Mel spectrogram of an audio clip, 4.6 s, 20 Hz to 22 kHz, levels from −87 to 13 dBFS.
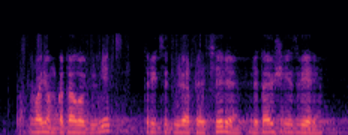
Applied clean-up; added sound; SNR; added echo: neural separator model SepFormer DNS4.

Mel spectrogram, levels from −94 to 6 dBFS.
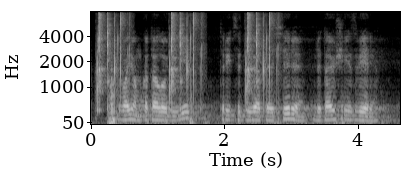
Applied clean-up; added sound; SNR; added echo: none; Crushing; 2 dB; reverberation time 1.1 s.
